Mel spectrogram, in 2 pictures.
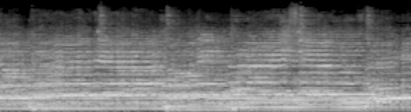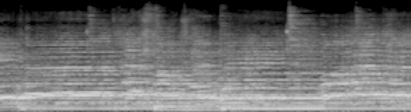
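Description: Afrikaans worship song sung by a group of voices over instrumental backing, with steady bass notes that change every second or two.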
